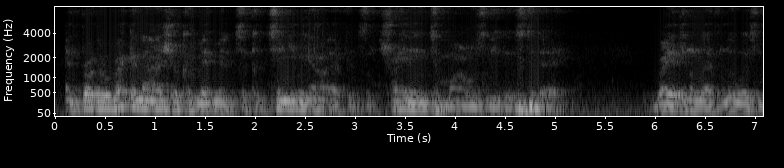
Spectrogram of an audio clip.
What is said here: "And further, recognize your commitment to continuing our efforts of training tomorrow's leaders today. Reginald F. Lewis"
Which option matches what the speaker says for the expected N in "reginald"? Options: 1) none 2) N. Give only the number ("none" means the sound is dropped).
1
